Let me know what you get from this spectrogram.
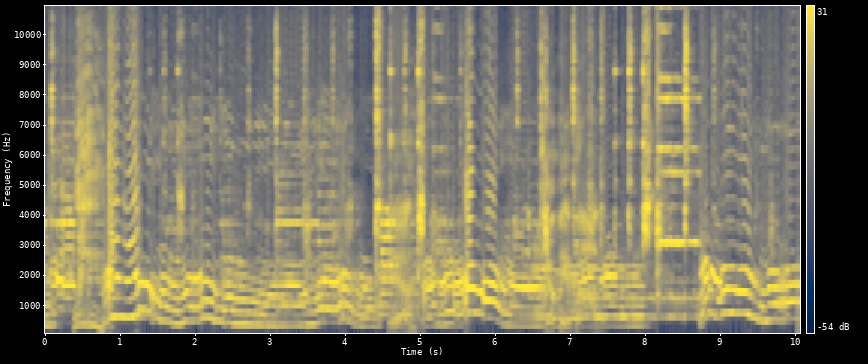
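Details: A Siberian Husky, just woken, howls in long, wavering, yodel-like tones along with a song or ringtone played on a phone.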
